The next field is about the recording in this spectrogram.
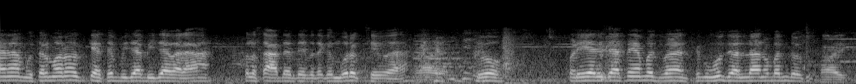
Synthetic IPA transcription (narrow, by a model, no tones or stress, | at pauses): nãmʊsəlmanõd͡ʒkɛt͡ʃʰebid͡ʒabid͡ʒaʋaːɾã | t̪ʰolosaːd̪ət̪ebəd̪akemʊɾək̚t͡ʃʰeʋəd̪ad͡ʒo | pəɳeənid͡ʒaːt̪neɛməd͡ʒʋəɽat͡ʃʰekeɦũːd͡ʒəlːaɦnõbənd̪ʱot͡ʃʰũ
